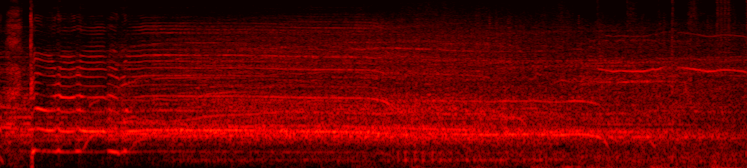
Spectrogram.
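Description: Stadium crowd at the Valorant Masters Santiago grand final roars and whoops in a huge sustained wave of cheering, dense and loud across the whole stretch, with yells rising out of the mass.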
